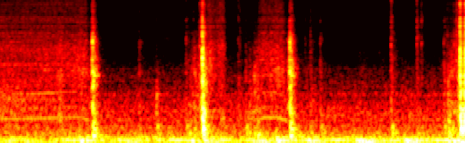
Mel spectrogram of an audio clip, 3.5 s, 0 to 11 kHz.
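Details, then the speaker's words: Tesla Model X, six months old with 7,000 miles; window motor drones with sharp clicks and pops, really bad near top of travel; owner suspects the window regulator; power window noise near top of travel. "This window makes a really bad noise when you get it toward the top."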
